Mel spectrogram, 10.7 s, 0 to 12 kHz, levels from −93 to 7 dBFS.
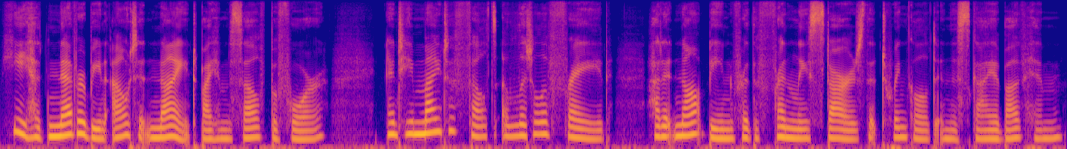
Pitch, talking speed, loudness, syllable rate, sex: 190 Hz, 185 wpm, -19 LUFS, 4.5 syllables/s, female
